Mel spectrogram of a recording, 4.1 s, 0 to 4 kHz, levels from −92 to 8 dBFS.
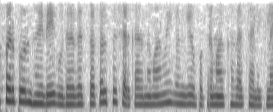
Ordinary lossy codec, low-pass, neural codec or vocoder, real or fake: none; 3.6 kHz; none; real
